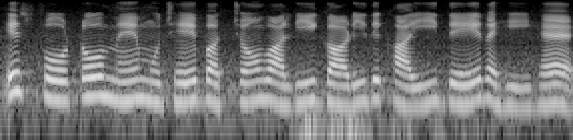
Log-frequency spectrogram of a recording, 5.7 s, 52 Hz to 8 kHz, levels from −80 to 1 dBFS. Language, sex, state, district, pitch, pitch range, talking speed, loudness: Hindi, female, Madhya Pradesh, Katni, 205 Hz, 195-220 Hz, 115 wpm, -16 LUFS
